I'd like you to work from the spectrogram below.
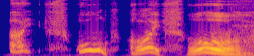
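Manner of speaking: loud high yelps of pain; gritos de dor. Acted. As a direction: cry out at sudden stabs of pain, ending in a loud drawn-out groan. Sudden pain wakes narrator.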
